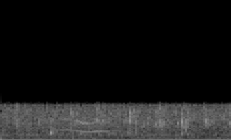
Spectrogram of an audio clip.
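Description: Rain falling and water running down a cup-style rain chain: a steady hiss of splashing water with occasional drips. About half a second in, a short wavering call rises over it for about half a second.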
